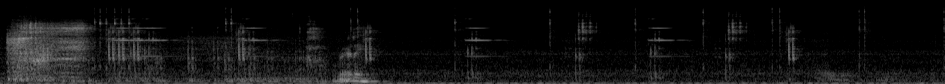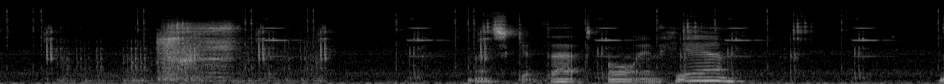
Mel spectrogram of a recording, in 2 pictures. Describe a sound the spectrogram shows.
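Short menu clicks sound as game windows open and close.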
